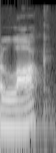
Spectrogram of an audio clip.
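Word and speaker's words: loch: Or lock, depending on how you want to pronounce it and what you got to rhyme it with. Because he does pronounce it both ways, depending on whether Scotland needs to be involved.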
